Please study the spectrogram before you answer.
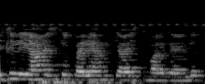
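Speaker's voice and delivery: ordinary delivery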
